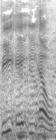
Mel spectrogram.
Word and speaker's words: Vael: I'm Vael. How do you spell that? V A E L, Vael.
